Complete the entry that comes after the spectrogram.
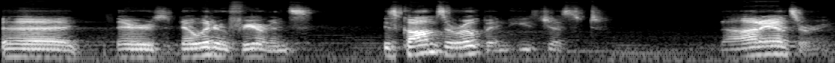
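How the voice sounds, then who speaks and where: At a middle pitch, a put-on character voice moves at a moderate pace, broken by long, frequent pauses. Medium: video game. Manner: upbeat, perky.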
